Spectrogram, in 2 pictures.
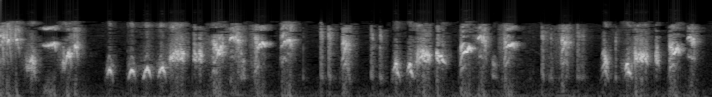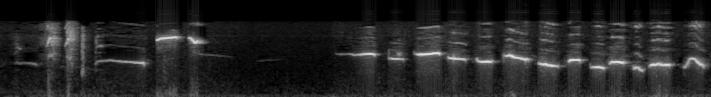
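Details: Masteran recording of white-rumped shama song for training songbirds: a fast rattling stream of clicky, buzzy notes, a brief silence, then a string of clear, slurred whistles repeated rapidly.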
